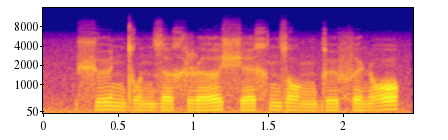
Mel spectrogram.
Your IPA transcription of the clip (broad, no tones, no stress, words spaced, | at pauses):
ʃøndonzɜx ɭɜ ʃɛxnzɔ ŋɡøfɛɳɔ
